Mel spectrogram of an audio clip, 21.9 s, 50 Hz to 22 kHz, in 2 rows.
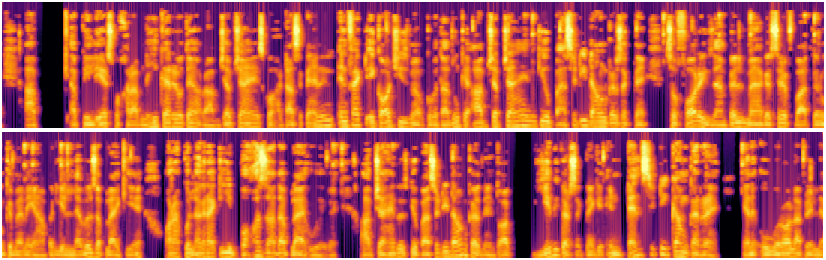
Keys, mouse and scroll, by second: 6.9-10.6 shift+drag, 15.3-21.9 shift+drag.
